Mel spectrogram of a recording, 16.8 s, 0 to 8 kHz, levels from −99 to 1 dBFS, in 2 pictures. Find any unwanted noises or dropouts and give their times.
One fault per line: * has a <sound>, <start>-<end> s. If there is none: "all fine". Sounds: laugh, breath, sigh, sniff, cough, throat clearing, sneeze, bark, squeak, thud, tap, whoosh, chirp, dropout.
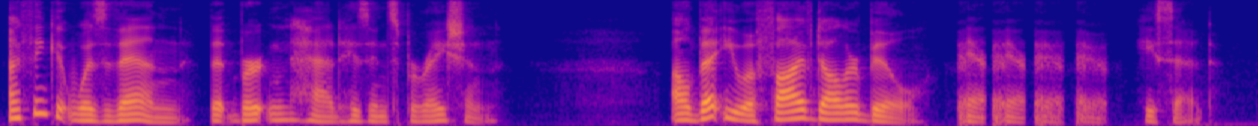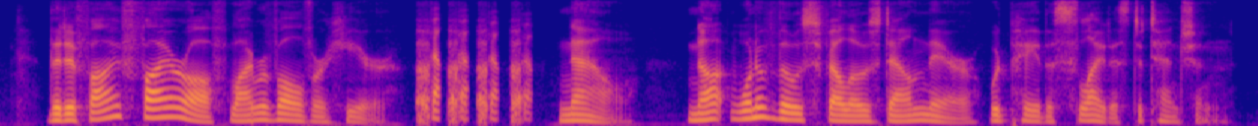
* has a laugh, 6.4-7.4 s
* has a laugh, 11.2-11.9 s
